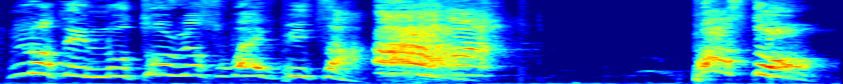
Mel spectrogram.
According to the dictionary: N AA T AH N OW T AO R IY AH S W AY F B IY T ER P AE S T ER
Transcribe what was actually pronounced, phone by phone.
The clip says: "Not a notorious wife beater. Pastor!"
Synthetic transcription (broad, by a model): N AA T AH N OW T AO R IY AH S W AY F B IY T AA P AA S T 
